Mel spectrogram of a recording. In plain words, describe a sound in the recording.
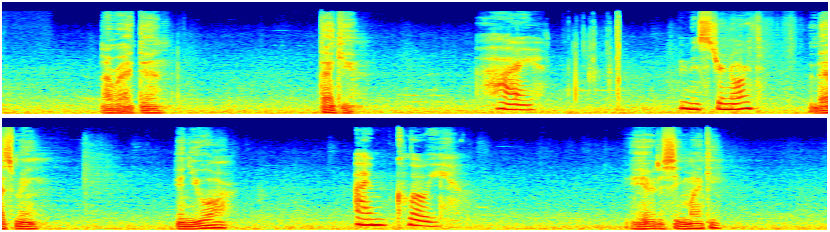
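A man speaks calmly on a phone nearby.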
